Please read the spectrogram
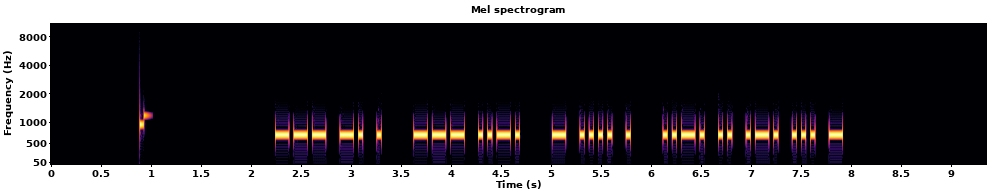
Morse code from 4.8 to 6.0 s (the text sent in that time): THE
